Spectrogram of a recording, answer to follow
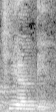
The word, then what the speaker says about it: Giyanti: 13 Februari 1755 nama Dianti diambil dari lokasi penandatanganan perjanjian yakni di desa Janti dalam pelafalan Belanda Ia juga sebut dengan jianti dan secara tertulis ia terbaca sebagai Gianti tempat tersebut dikenal dengan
